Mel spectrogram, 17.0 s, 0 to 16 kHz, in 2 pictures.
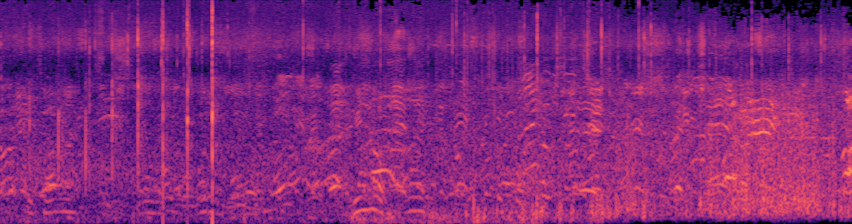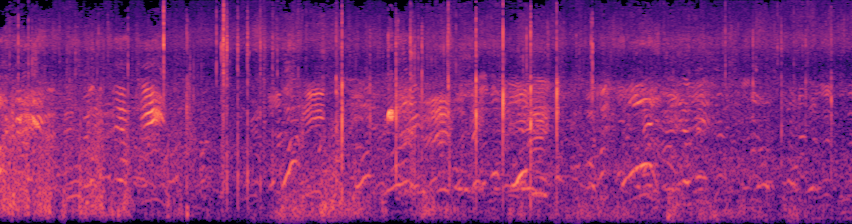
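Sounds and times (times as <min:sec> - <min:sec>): crowd chatter and calling: 0:00.0 - 0:17.0.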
